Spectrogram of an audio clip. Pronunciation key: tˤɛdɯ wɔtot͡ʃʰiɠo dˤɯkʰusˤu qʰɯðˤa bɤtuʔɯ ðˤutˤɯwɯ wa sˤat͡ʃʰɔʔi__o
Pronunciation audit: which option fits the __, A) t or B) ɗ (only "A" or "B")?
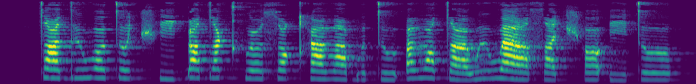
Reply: A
